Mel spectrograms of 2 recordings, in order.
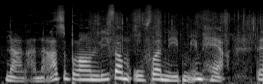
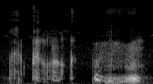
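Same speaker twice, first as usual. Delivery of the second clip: peeping bird voice; 3 semitones higher, 4 dB quieter, slower than usual. Acted. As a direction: chirp it like a tiny blackbird. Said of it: "piepste es da".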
